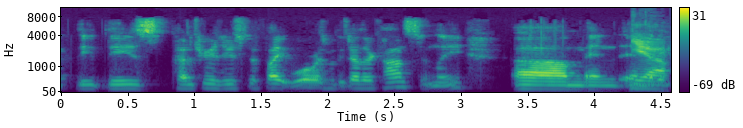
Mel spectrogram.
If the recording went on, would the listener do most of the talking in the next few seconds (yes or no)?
no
